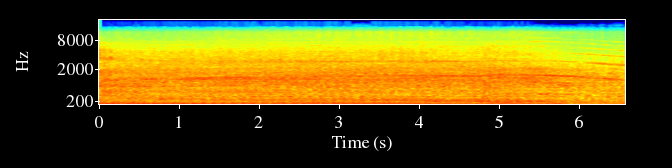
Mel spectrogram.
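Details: 1980 Peterbilt 359 EXHD with Caterpillar 3408 diesel, left sitting for years, lights right off; deep heavy rumble with steady chug of about four beats a second, idling without stumbling.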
